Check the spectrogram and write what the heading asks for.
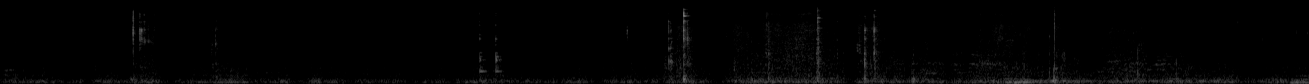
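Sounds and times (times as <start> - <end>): light metallic clicks and taps: 4.8 - 5.1
soft rustle of handling: 6.1 - 13.0.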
